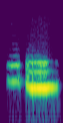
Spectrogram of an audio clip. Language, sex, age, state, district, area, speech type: Manipuri, female, 30-45, Manipur, Tengnoupal, rural, conversation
